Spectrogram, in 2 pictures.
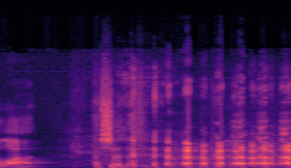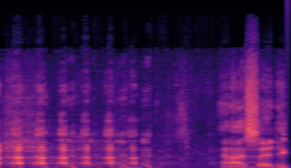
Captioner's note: panelists laughs; audience laughs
